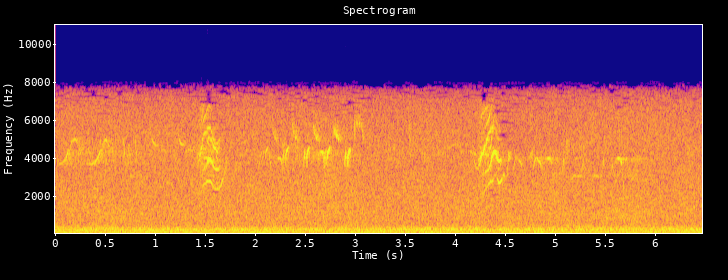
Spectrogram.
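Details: White-tailed eagle (Haliaeetus albicilla) eaglet, 12–14 days after hatching, gives thin, high, squeaky begging chitters in short bursts over steady wind roar during the second family feeding at the nest, early morning of 4 June 2023.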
